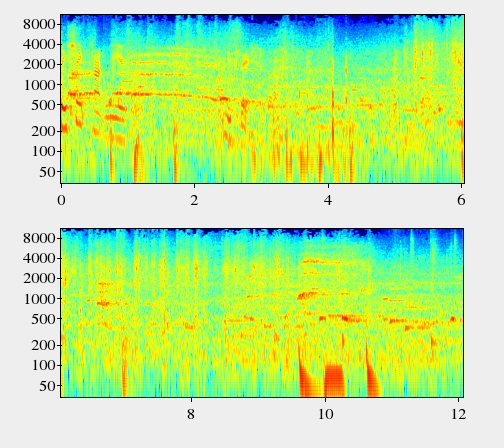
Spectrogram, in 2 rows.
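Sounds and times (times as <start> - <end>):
background music: 0.0 - 12.0
plastic bag crinkling: 1.0 - 4.2, 4.9 - 11.2.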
